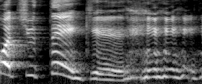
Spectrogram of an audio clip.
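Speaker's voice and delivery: hammy, cheesy, very loud New York accent. Showing how a fake accent sounds: cheesy new york accent. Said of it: "the cheesy version of the New York accent".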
